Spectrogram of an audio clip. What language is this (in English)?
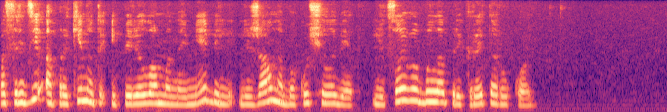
Russian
